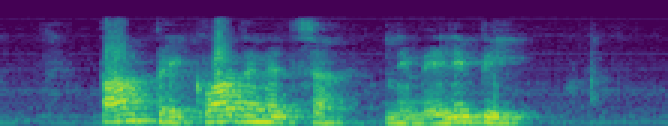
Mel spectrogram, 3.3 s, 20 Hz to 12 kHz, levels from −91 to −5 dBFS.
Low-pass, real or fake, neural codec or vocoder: 7.2 kHz; real; none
